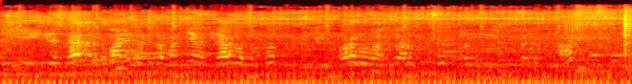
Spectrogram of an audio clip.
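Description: A small engine running steadily nearby, a loud low throb with an even rapid pulse that does not change.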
